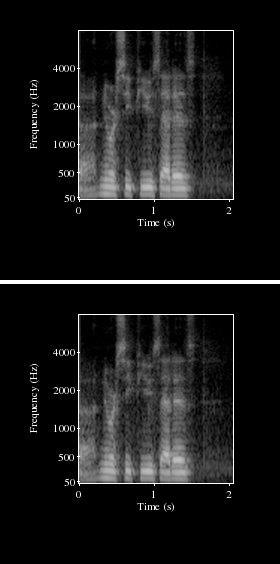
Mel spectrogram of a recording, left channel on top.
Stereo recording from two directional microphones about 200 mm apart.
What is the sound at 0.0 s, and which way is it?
Speech, 15° left (ahead or behind).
